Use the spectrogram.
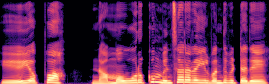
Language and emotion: Tamil, surprised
